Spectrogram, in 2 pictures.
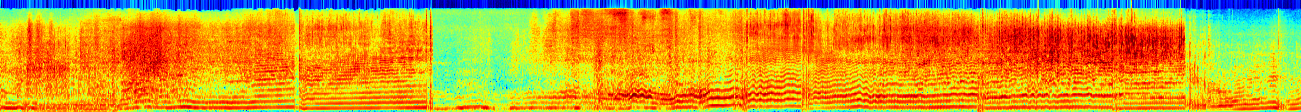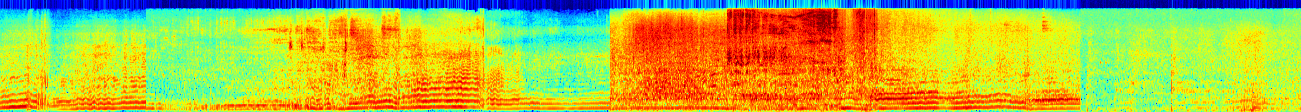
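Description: Several rally cars in turn driving flat out on loose gravel, each engine revving up and dropping back at gear changes, over a hiss of tyres and thrown gravel. The sound is loud and switches abruptly from one car to the next a few times.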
